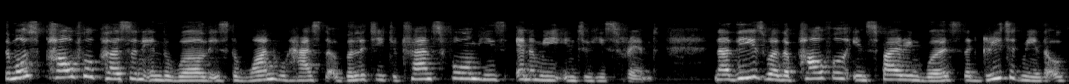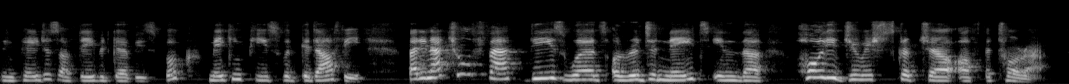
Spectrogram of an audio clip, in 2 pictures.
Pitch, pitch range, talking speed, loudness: 210 Hz, 185-260 Hz, 165 wpm, -21 LUFS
